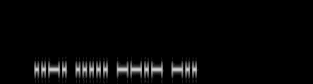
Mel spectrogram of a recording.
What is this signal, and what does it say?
Morse code, heard as a keyed tone, about 36 wpm, 700 Hz. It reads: F5QD
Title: DXCC-100 Call Signs - 4 Characters - Repeated 3x - 35wpm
